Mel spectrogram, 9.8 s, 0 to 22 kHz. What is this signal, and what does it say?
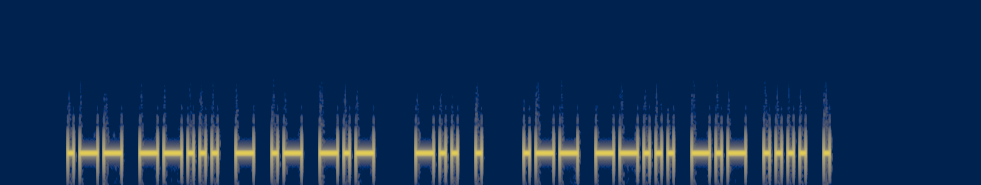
Morse code, heard as a keyed tone, about 21 wpm, 700 Hz. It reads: W7TAK DE W7KHE
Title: USA Callsign DE Callsign - 5 Characters - 20wpm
